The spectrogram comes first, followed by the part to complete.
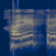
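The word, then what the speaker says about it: हरेऽत्र: यहाँ उच्चारण के समय हरेत्र ही कहा जाता है, अवग्रह का उच्चारण नहीं होता है, तो इसको उच्चारण में हरित्र कहेंगे।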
